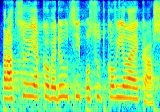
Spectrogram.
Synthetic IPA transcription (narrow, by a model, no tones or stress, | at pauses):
pɾat͡sujɛjako̞vɛdo̞wt͡siːpo̞sut̪ko̞viːlɛːkar̝̥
